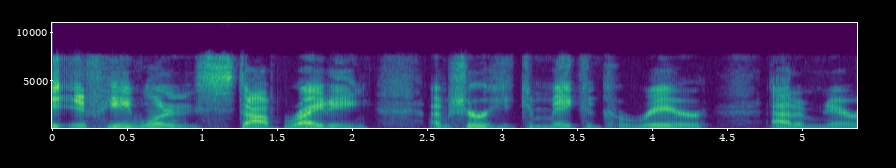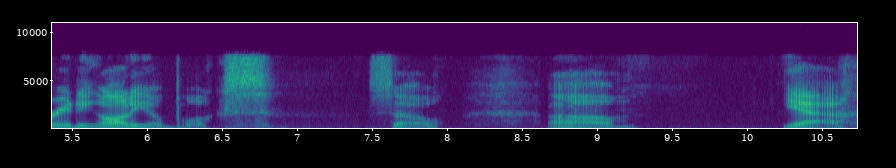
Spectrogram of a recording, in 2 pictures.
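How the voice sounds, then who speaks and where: Bright, rambling man reviewing books. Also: mid-range voice, smooth, no room sound, lo-fi sound. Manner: rambling, with frequent fillers and restarts. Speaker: book reviewer and YouTuber. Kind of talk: casual spoken review.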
